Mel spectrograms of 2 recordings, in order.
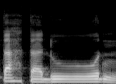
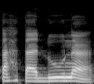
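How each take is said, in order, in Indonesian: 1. Kata ini diakhiri dengan konsonan n. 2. Kata ini diakhiri dengan vokal tambahan. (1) "tapi tahtadun" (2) "Jangan dibaca tahtaduna"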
